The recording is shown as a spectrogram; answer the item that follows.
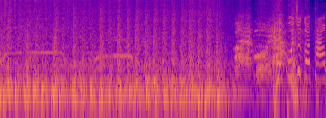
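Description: Protest drumming with a steady quick beat, about four strikes a second, under a crowd chanting and singing. The drumming stops about four and a half seconds in.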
